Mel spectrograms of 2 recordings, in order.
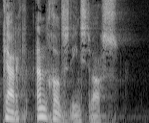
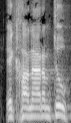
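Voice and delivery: a loud, higher, hot-headed declaration; much louder, fired-up statement; angry vow; 4 semitones higher, 9 dB louder, faster than usual. Acted. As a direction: announce it like a threat. Arjaan vows to confront Gert-Jan.

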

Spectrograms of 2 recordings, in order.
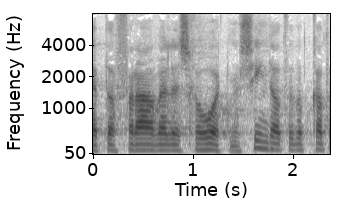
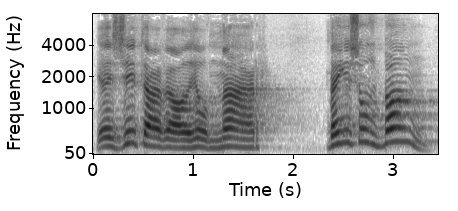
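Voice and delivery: Mohammed taunting; 5 semitones higher, 8 dB louder than usual. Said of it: "vervolgens kwam Mohammed langs".

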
